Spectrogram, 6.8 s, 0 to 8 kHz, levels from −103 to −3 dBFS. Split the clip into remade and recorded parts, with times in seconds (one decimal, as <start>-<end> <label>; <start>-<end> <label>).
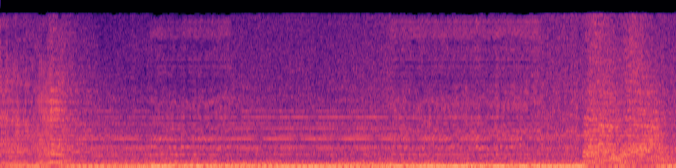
0.0-0.5 remade; 0.5-1.5 recorded; 1.5-2.3 remade; 2.3-3.9 recorded; 3.9-5.4 remade; 5.4-6.8 recorded

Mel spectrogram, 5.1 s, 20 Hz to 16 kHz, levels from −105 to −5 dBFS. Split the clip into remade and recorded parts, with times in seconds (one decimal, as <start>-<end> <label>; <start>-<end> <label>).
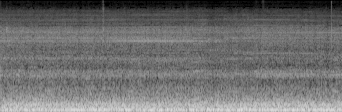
0.0-2.9 recorded; 2.9-3.8 remade; 3.8-5.1 recorded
